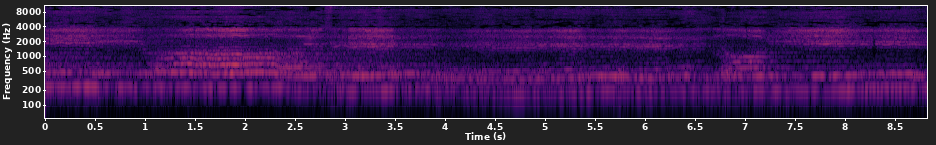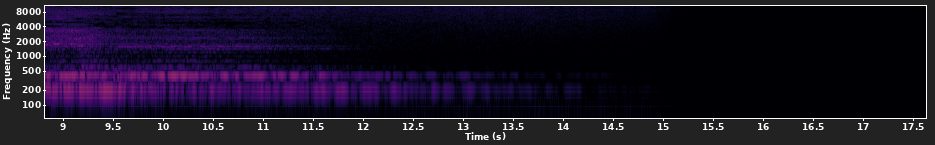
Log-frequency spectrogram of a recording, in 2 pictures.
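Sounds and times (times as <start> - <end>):
Gregorian chant: 0.0 - 14.0.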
